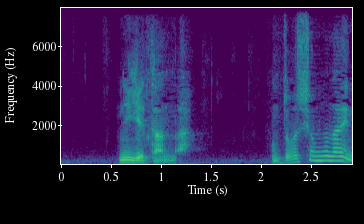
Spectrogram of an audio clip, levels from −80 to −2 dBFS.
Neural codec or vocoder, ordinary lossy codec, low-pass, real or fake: none; none; none; real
